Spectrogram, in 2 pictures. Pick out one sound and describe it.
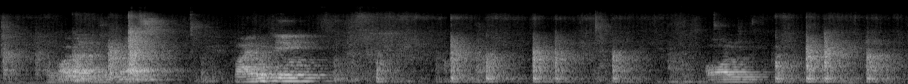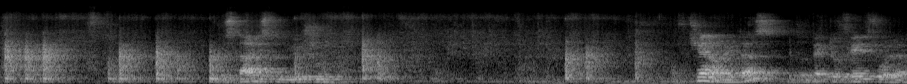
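An elderly man lectures calmly in an echoing room.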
